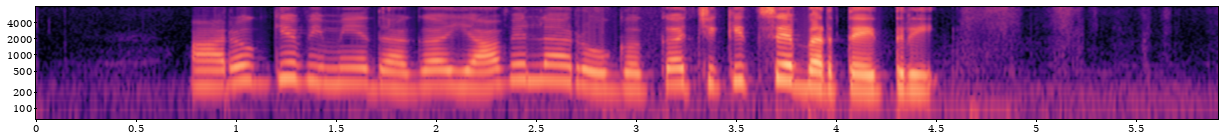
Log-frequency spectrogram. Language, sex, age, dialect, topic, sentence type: Kannada, female, 25-30, Dharwad Kannada, banking, question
